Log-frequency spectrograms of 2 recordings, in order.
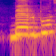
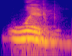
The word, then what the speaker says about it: Werkbund: Bueno, verbum se escribe workbum. W-E-R-K-B-U-N-D. ¿Sí? Verbum.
